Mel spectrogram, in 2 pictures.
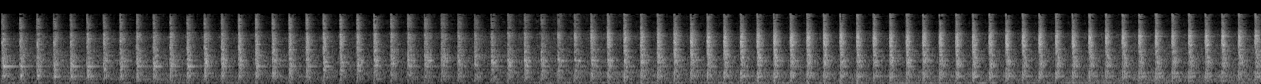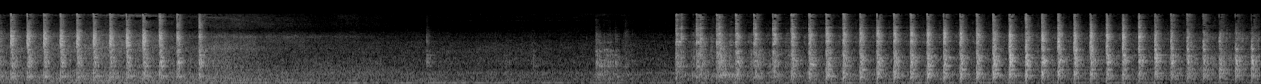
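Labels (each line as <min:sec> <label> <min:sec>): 0:00.0 Cars moving past with a muffled hum in the distance. 0:25.2
0:00.1 A plate compactor runs with a loud, steady drone. 0:14.8
0:18.4 A plate compactor runs with a loud, steady drone. 0:25.2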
